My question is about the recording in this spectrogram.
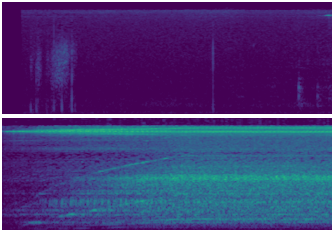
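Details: Motor after bearing replacement: a few faint clicks, then spins up with a rising hum settling into a smooth, even whir; runs cleanly.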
